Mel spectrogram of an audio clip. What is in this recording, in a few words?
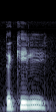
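"tequily", tequila, San Lucas Quiaviní Zapotec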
